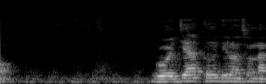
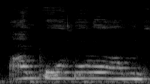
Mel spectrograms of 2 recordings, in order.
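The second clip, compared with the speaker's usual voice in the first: teriak minta tolong tiruan; 13 semitones higher than usual. Retold or imitated. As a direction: imitate terrified cries for help, held back in volume. (tiruan jeritan minta ampun bernada tinggi)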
